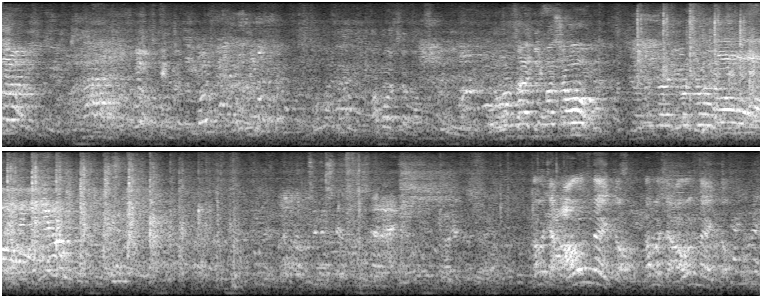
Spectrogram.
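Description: A crowd of spectators shouts and cheers in a large echoing hall.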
